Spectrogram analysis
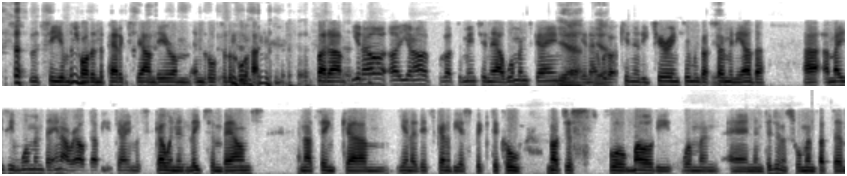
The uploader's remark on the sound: Today we were joined on the phone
